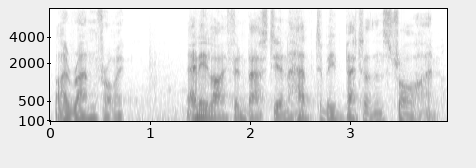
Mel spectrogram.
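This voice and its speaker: A man plays a haunted defector spy in a video game. His voice is fairly low and his manner measured and reflective. Faint noise sits behind the earnest, grave delivery. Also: fairly bright tone, natural voice. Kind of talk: video game dramatic acting.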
